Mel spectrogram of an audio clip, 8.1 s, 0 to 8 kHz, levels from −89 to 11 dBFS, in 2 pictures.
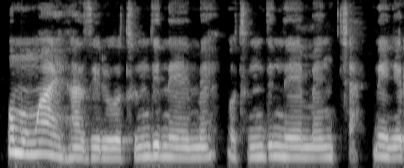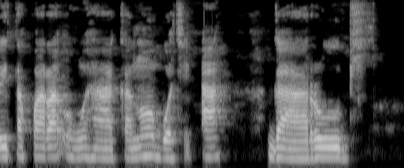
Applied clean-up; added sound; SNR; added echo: none; none; none; none.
